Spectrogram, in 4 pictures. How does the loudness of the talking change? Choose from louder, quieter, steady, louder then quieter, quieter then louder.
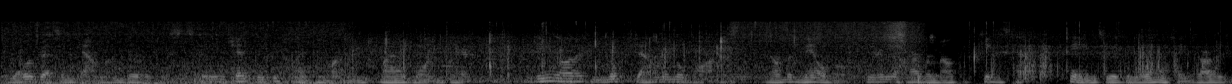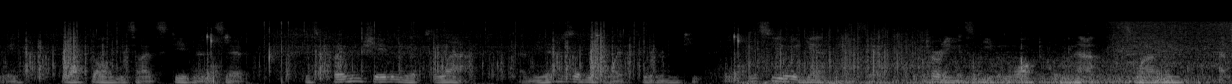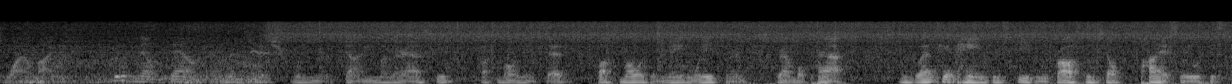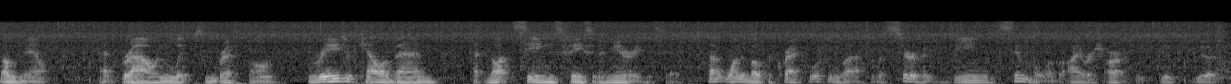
louder.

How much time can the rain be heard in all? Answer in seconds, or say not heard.
49 s.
